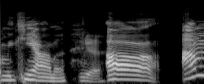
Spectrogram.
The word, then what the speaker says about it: Qiana: Uh when people look at my name, sometimes they can't pronounce it because it's the Q without the U.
